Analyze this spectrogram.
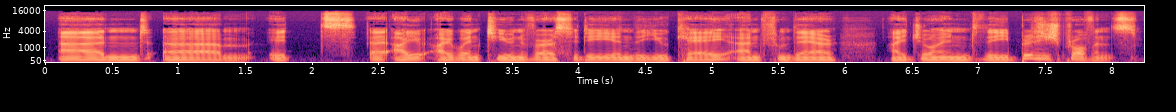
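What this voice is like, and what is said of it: Irish accent. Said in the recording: “as you'll hear from my accent, I'm originally from Ireland”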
